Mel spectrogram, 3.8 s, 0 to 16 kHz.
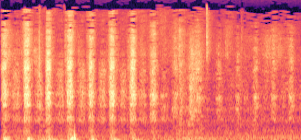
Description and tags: This is my Old Victorian Bulldogge Ruby panting after playing outside. She loves to run and gets winded! We would love to know how you use the sound. It was recorded with an Olympus Digital Voice Recorder VN-6200PC Update: Ruby has since passed in spring 2021 at the age of 13. We love her and miss her very much.
breathe, pant, dog, bulldogge, bulldog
